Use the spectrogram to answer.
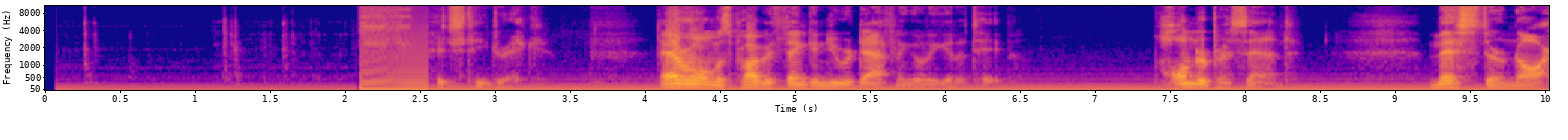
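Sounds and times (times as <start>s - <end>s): low electrical hum: 0.1s - 10.0s.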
